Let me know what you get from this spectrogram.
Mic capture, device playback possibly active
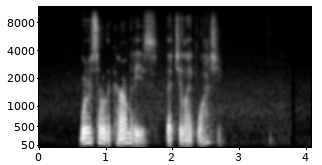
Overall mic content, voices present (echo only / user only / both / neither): user only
